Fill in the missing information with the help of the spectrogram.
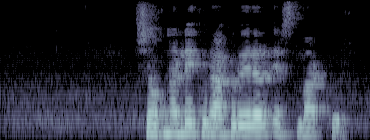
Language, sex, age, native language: Icelandic, female, 60-69, Icelandic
